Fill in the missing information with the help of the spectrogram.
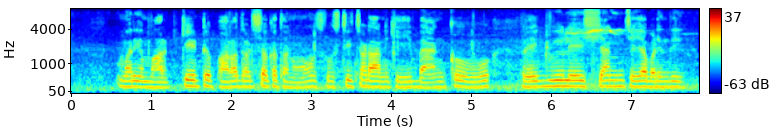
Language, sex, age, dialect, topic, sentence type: Telugu, female, 18-24, Telangana, banking, statement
